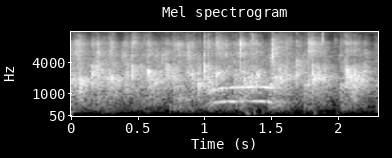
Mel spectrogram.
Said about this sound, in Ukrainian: Да, аплодуйте, звісно, аплодуйте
